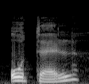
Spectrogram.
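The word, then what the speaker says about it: hôtel: took on purpose this otel okay because it starts with Ash but remember that in French we don't pronounce Ash okay so basically the first sound of the word is the vowel O Okay so for the same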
